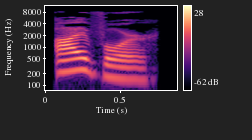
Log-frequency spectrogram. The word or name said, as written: Ivor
